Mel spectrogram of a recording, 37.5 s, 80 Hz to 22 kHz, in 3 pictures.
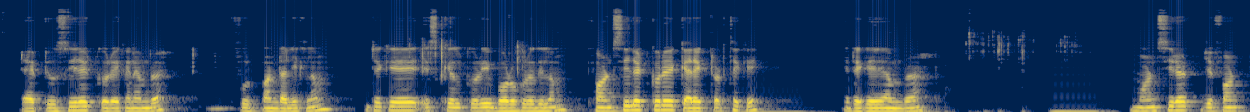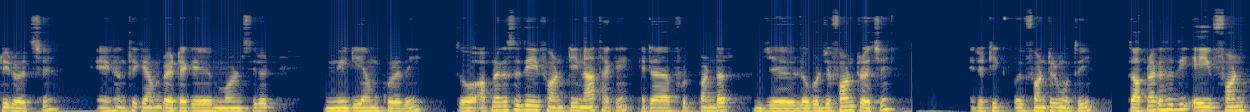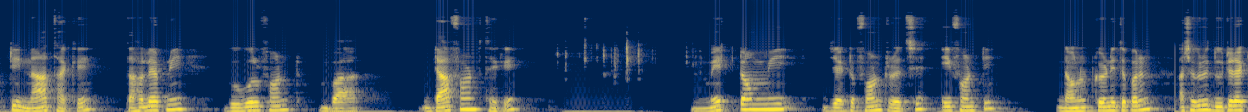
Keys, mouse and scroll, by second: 0.0 space, 0.9 click, 1.9 typing, 4.4 alt+shift+click, 5.8 click, 9.6-10.8 typing, 16.0 Down, 18.4 KP_Enter, 20.6 click, 24.0 click, 31.0-32.0 typing.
